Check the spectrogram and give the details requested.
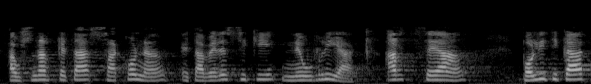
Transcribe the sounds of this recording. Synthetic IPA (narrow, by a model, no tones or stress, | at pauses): awznaɾke̞t̪asako̞nae̞t̪aβ̞e̞ɾe̞sikine̞wria̰kaɾt͡se̞a | po̞lit̪ikak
